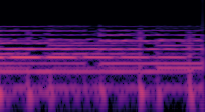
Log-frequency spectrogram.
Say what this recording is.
electric guitar certainly not the best sample, by can save your life.
arpeggio, electric, guitar, spread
